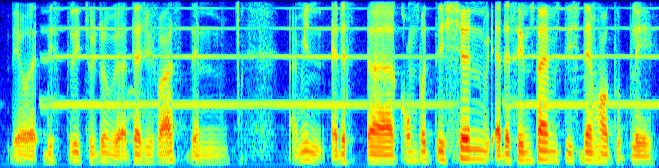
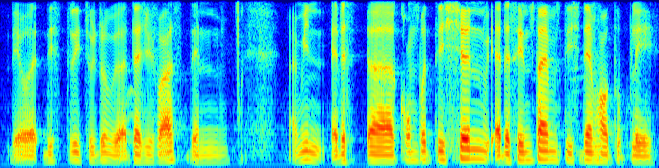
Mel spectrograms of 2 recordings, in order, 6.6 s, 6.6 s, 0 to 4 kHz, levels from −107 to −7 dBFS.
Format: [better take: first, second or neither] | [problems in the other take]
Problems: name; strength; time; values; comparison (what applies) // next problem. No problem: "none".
second | background sound (Trumpet); 16 dB below the speech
